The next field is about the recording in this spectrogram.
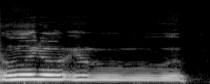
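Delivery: moping, very slow, sulky drawn-out oh. Retelling a scene where Giant Man acts sulky: imitating sulky Giant Man. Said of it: "acting all sulky".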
